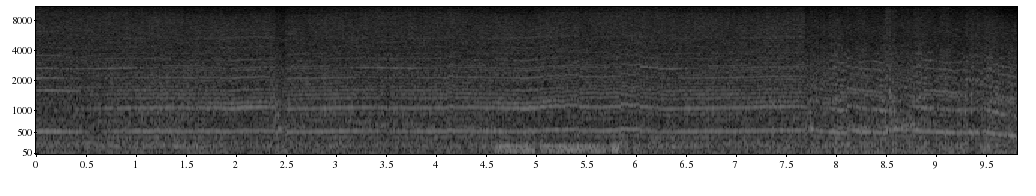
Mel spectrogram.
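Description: A racing car engine in a sim racing game at the Malaysian Grand Prix drones steadily at high revs, a sustained buzzing note with slight pitch shifts, heard alone without speech.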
